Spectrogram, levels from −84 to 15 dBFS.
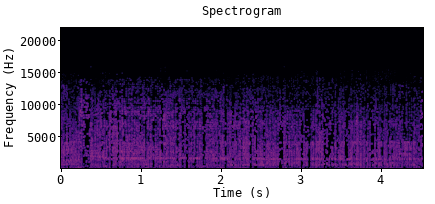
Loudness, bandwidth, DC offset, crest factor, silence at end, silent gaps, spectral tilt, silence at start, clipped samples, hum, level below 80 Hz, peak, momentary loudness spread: -41 LUFS; 15.5 kHz; under 0.1%; 16 dB; 0 s; none; -0.5 dB/octave; 0 s; under 0.1%; none; -64 dBFS; -28 dBFS; 3 LU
